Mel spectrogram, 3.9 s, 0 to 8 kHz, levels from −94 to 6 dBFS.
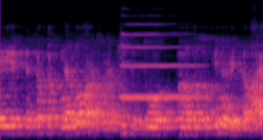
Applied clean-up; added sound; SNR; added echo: none; Wind instrument, woodwind instrument; 14 dB; reverberation time 1.1 s.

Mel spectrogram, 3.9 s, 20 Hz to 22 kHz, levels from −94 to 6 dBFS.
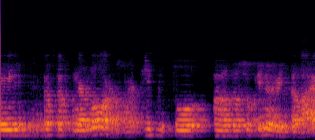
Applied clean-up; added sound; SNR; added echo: neural mask model DeepFilterNet 3.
